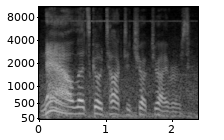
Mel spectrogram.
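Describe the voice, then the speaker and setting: Carrying his gear across a truck stop parking lot, a man runs a casual live stream, upbeat and speaking right to his viewers. His gravelly voice sits high for a man, very animated yet a little slow. The handheld phone picks up loud vehicle and street noise from the open lot underneath him.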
